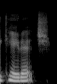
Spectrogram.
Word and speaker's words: Katich: It's Kylie Katich. Just my name. – K-A-T-I-C-H.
